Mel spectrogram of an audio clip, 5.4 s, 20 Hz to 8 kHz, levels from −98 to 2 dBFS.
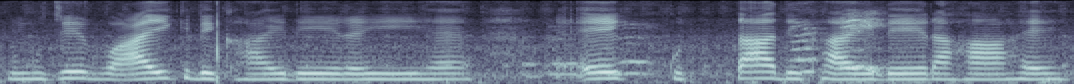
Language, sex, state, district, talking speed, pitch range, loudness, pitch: Hindi, female, Madhya Pradesh, Dhar, 135 wpm, 200-220 Hz, -17 LUFS, 205 Hz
